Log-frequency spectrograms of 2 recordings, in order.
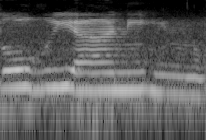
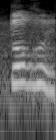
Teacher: غین حروف قلقلہ میں سے نہیں ہے تو ہم نے یہاں پر قلقلہ بھی نہیں کرنا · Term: قلقلہ نہیں کرنا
